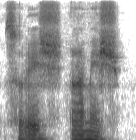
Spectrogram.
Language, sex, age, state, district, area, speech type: Kannada, male, 45-60, Karnataka, Shimoga, rural, spontaneous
